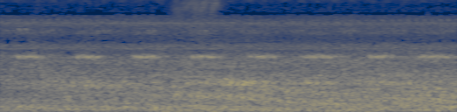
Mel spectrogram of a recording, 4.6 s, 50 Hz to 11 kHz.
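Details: Crickets in the evening near a deck with a chihuahua puppy, their short high chirps fainter and regularly spaced about every 0.7 seconds, partly masked by louder low background noise and a brief high swish.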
